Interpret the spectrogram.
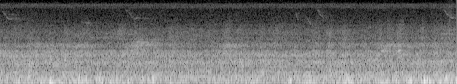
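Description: Passenger train's coaches rolling away on the rails, a steady rumble, with wind buffeting the microphone in irregular low thumps.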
